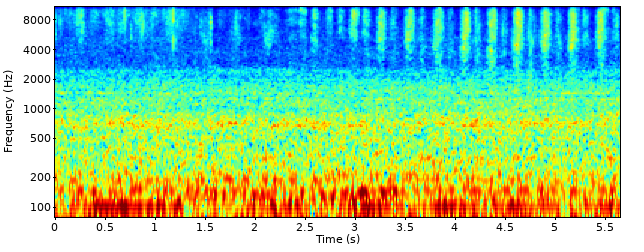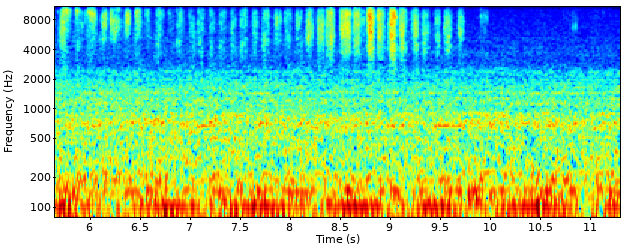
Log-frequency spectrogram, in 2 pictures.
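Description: Quick, repeated rubbing strokes on a client's face, several a second, stopping shortly before the end, over a low steady hum.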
